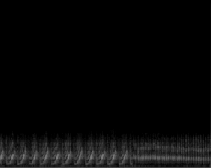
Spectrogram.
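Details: Malinois Waterslager canary singing a training song: a run of rapid repeated rising notes, about a dozen in two seconds, then a sustained bubbling, water-like rolling trill.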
